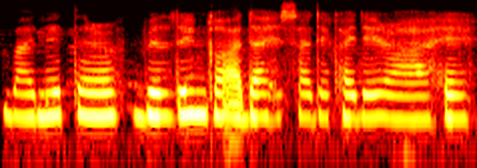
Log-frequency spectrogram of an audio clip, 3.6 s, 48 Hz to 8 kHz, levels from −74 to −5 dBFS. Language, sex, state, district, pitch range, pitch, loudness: Hindi, female, Arunachal Pradesh, Papum Pare, 225-240 Hz, 230 Hz, -16 LUFS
